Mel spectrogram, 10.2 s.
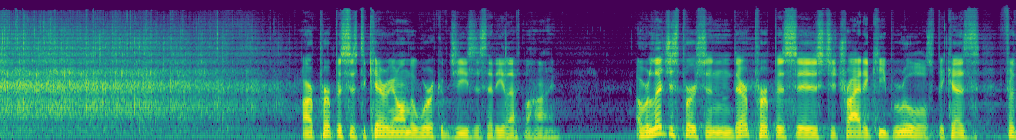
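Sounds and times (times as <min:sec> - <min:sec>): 
audience clapping: 0:00.0 - 0:03.0
speech: 0:03.0 - 0:05.7, 0:06.4 - 0:10.1.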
